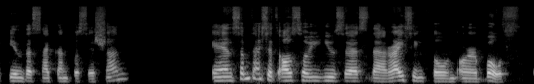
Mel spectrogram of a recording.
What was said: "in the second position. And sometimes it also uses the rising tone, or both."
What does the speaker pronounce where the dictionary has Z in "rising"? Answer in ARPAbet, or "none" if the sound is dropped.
S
